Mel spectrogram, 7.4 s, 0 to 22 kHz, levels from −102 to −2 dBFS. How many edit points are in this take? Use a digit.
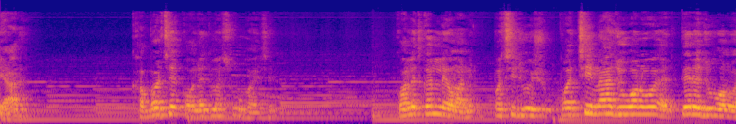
0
